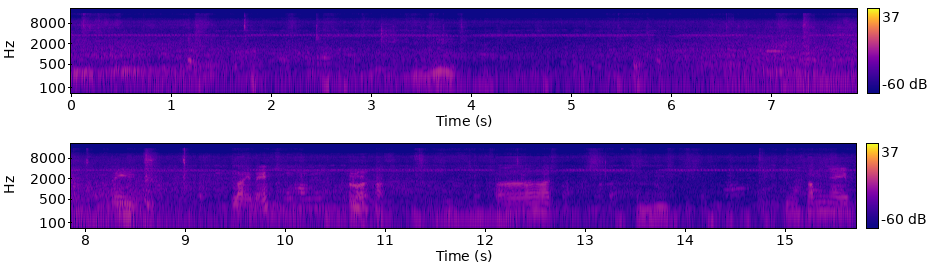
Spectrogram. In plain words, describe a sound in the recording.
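A young man chews and slurps food.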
